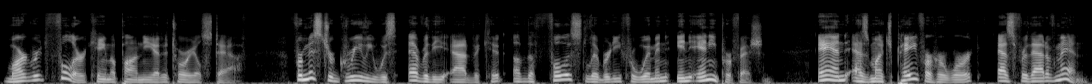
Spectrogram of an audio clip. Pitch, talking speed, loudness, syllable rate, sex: 140 Hz, 190 wpm, -20 LUFS, 5.6 syllables/s, male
